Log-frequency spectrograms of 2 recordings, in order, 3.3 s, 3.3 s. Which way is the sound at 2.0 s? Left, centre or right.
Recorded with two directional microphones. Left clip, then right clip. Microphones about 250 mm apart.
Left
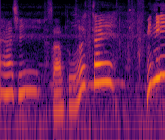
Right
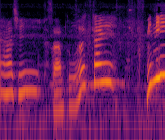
Left.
